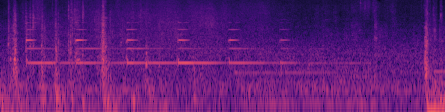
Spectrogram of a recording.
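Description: A car door opens with a sharp click and shuts with a thump about a second later, while the car's door-open warning chime beeps rapidly, about four times a second.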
